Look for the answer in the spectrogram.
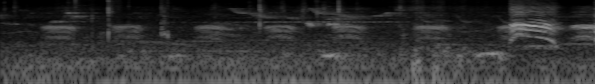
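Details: Crows squabbling over food give a run of short, hoarse caws, rapid and uneven, ending in one loud, harsh caw, over a busy chorus of thin chirps and whistles from small birds.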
